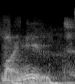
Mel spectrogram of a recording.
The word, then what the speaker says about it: minute: very interesting sound observation it can act as an adjective in that case Theon is different minut minute extremely small minute the same spelling with different pronunciation there are similar words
